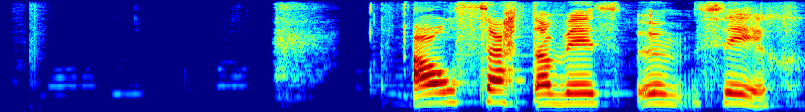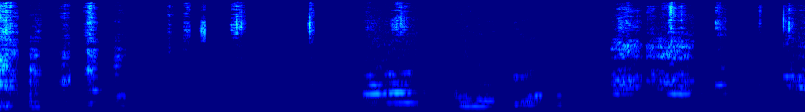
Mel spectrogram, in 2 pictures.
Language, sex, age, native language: Icelandic, male, 8, Icelandic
